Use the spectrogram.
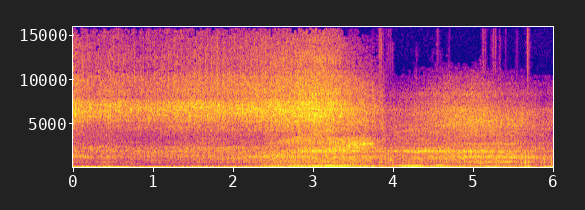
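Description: A KTM 890 adventure motorcycle rides a trail in Portugal, its engine droning steadily and rising in pitch as it accelerates, heard close from the rider's position with some wind rush.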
